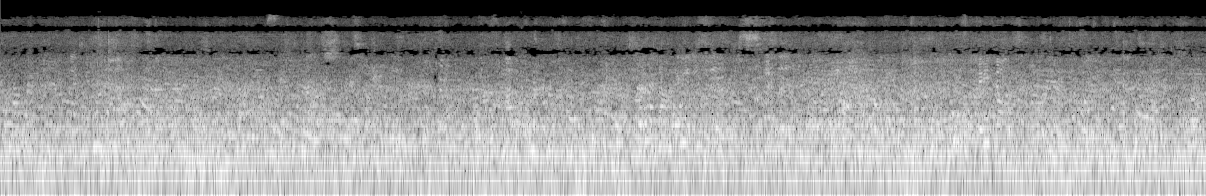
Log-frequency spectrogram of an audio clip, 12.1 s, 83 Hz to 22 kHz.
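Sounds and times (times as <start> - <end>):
chatter of many shoppers: 0.0 - 12.0.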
